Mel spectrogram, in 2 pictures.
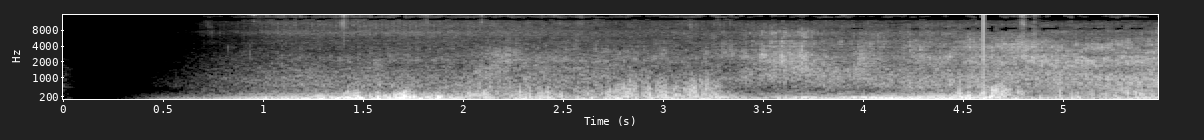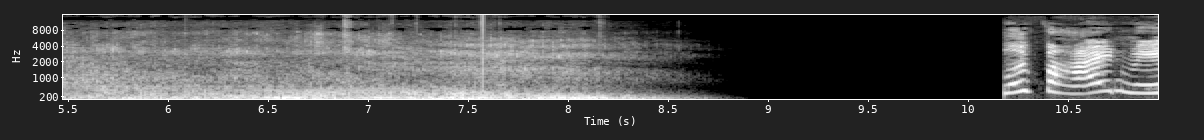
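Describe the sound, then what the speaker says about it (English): Beam electric aircraft landing, heard as a steady, loud broadband whoosh of propeller and wind noise that rises and falls over about eight seconds, then cuts off into silence before a brief burst of speech at the end. "Look behind me. It landed."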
